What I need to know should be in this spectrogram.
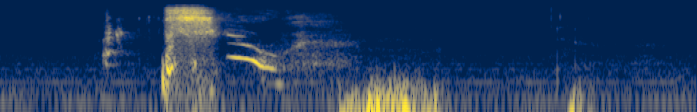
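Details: Induced sneeze from a young woman: a brief indrawn breath, then one sharp, forceful sneeze with a voiced tail and a quiet exhale.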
